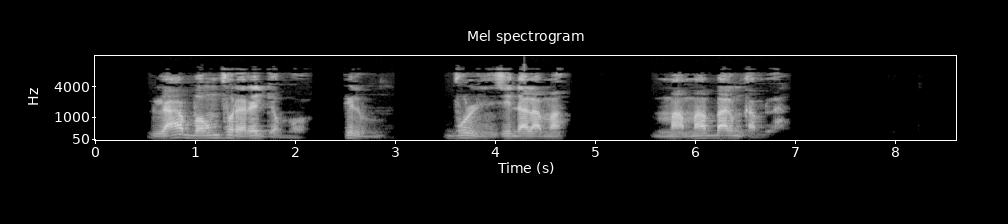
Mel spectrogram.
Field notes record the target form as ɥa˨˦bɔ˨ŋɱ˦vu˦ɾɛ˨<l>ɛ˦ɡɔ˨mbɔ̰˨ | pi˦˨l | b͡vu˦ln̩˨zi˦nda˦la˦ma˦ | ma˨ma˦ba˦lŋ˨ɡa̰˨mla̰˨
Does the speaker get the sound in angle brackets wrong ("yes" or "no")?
yes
